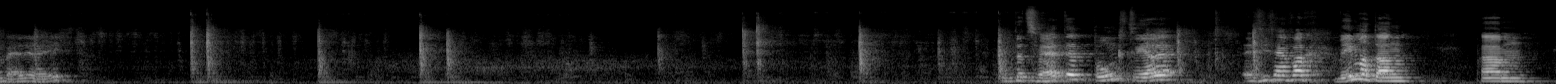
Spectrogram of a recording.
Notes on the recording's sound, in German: Diese Vorlesung wurde von Studierenden aufgenommen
